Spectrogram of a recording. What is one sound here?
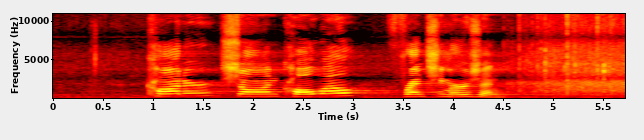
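An older woman announces through a loudspeaker in a large echoing hall.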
